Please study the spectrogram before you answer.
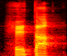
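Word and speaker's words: へた: There's an exception, quite common word, as we can see here, heta, accented on the last syllable, which is we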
